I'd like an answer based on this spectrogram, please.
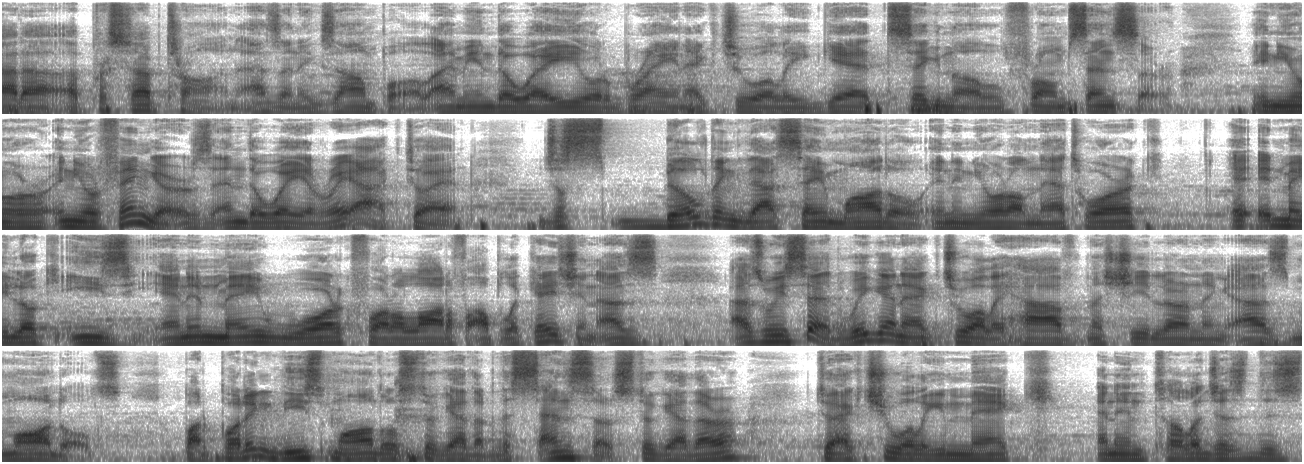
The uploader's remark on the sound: An amazing panel of AI innovators joined us at the O’Reilly AI conference.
